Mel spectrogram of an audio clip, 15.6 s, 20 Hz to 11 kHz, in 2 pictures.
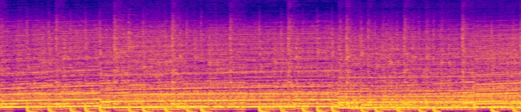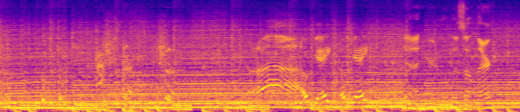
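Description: Audio from Road Rash, a 1994 Electronic Arts motorcycle racing video game: a steady, loud engine drone shifts pitch with gear changes, joined by squealing tires, swooping chirps, and a few sharp thuds like punches landing.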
